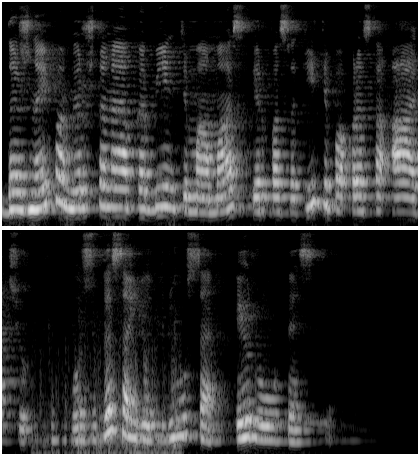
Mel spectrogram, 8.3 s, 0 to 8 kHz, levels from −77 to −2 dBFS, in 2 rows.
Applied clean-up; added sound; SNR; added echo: neural separator model SepFormer DNS4.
